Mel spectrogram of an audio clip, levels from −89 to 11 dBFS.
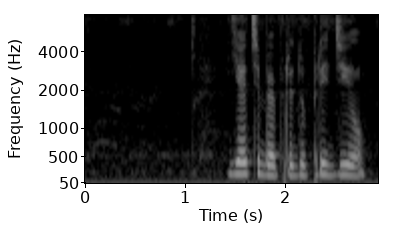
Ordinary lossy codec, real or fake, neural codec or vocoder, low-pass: none; real; none; none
